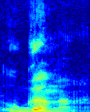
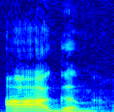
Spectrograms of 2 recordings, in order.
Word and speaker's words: agama: very meaningful word here now they pronounce as ugamah but the original word is agama ah means purposely gamma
